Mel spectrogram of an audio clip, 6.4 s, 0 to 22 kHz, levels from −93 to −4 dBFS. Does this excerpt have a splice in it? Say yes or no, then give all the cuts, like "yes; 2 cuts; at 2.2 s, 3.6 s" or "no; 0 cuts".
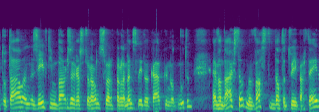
no; 0 cuts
